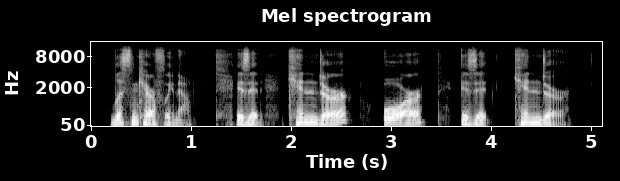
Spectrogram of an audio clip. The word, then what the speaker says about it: Kinder: Is it kinder or is it kinder? H. Which one sounds right to you? Yes, you got it. The first one. The stress is on the first syllable.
